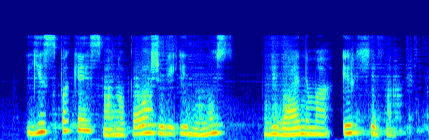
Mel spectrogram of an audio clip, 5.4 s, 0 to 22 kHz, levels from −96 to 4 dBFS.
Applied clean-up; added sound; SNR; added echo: neural separator model SepFormer DNS4.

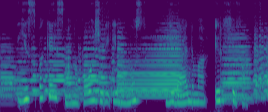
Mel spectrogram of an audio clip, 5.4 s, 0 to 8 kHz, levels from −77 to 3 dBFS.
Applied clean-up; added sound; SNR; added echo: none; Brass instrument; 0 dB; none.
